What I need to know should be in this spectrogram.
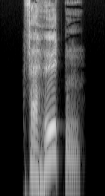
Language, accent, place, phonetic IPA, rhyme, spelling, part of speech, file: German, Germany, Berlin, [fɛɐ̯ˈhʏltn̩], -ʏltn̩, verhüllten, adjective / verb, De-verhüllten.ogg
- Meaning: inflection of verhüllen: 1. first/third-person plural preterite 2. first/third-person plural subjunctive II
